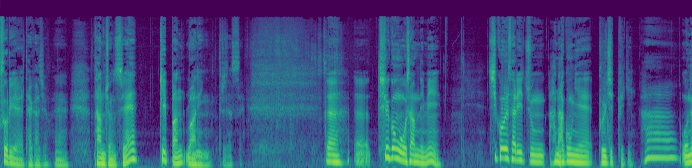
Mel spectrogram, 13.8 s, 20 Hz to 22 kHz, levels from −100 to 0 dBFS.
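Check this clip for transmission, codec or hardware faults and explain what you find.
There is one fault, a CD skip, at 11.21 s. A knock or a disc flaw made the laser jump to another turn of the spiral. Playback mutes for a few milliseconds, heard as a brief tick. The speech then resumes from a different place.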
